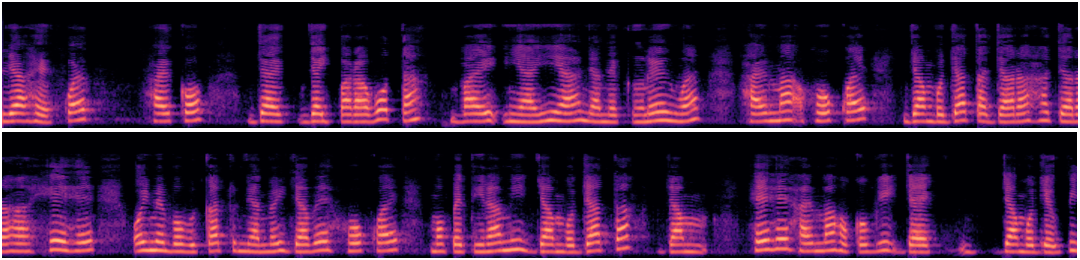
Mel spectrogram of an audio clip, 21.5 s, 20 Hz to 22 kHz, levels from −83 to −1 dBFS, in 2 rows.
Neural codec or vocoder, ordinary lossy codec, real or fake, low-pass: none; AAC, 32 kbps; real; 10.8 kHz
